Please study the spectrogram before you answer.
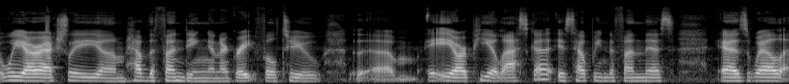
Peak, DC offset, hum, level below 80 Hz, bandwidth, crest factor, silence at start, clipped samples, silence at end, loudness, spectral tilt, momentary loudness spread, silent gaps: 0 dBFS; under 0.1%; none; -68 dBFS; 16 kHz; 20 dB; 0 s; under 0.1%; 0 s; -20 LUFS; -4 dB/octave; 12 LU; none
